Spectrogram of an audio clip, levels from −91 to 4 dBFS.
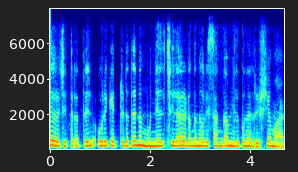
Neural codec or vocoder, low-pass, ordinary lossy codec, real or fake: codec, 16 kHz in and 24 kHz out, 1 kbps, XY-Tokenizer; 7.2 kHz; Opus, 24 kbps; fake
